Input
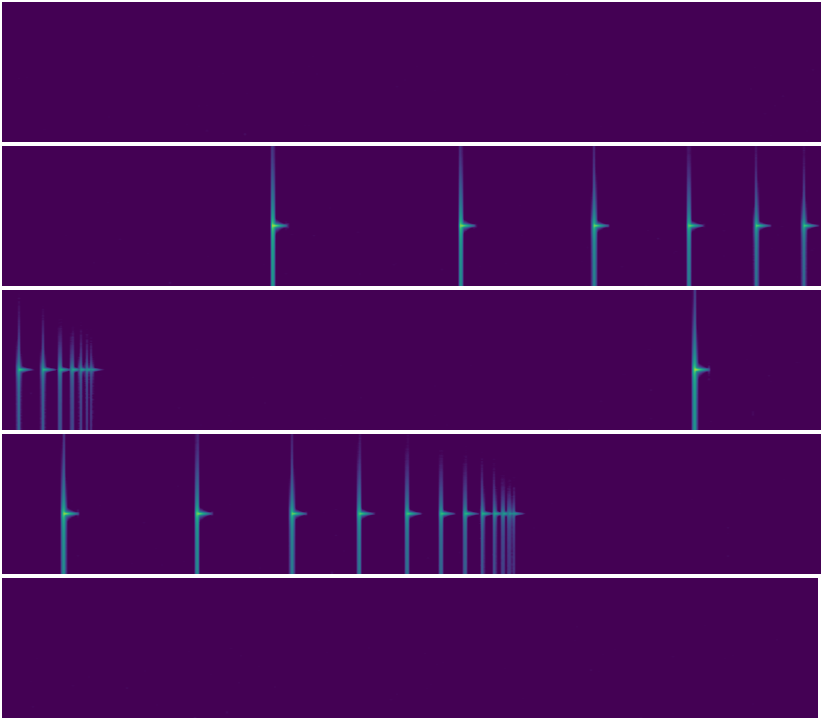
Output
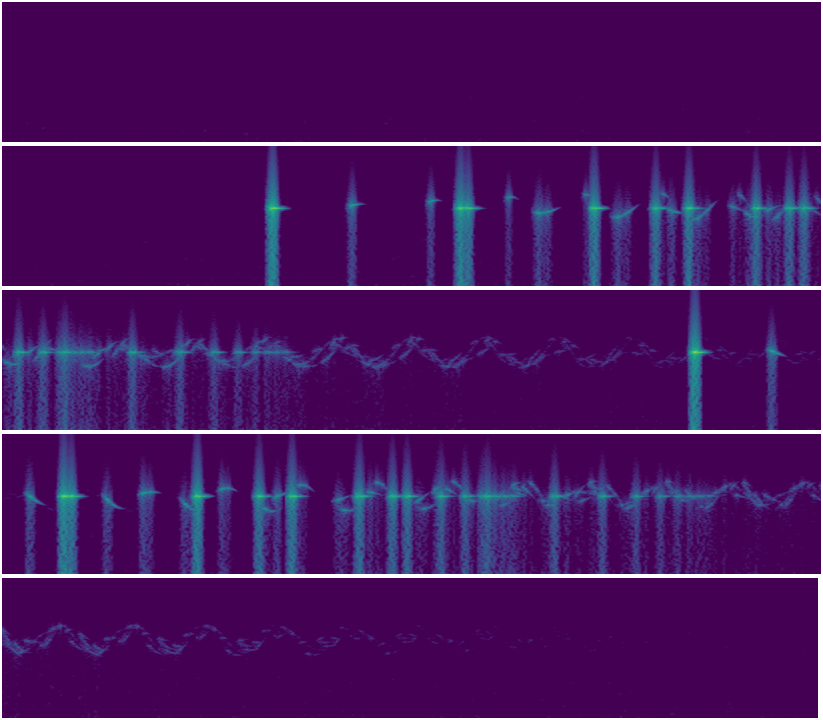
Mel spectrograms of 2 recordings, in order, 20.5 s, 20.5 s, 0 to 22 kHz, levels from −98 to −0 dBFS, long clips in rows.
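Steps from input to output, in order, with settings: frequency axis rescaled in octaves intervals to 124%; delay 976 ms -8.5 dB; modulated delay 392 ms, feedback 70%, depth 213 cents, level -22.5 dB; trim +5.5 dB

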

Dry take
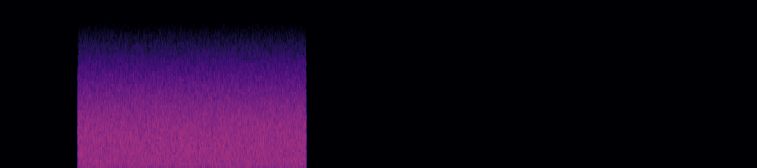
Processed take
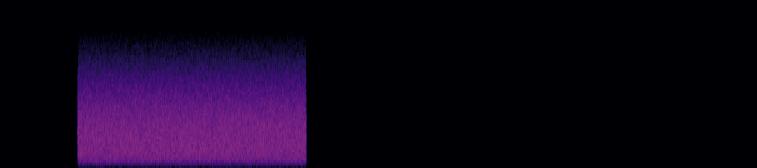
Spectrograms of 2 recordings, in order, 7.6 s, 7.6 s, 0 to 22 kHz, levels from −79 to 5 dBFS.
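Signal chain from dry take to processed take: high-pass 1.3 kHz 12 dB/octave; trim -5.5 dB

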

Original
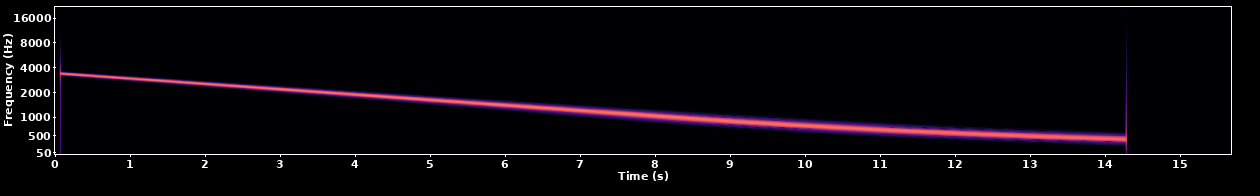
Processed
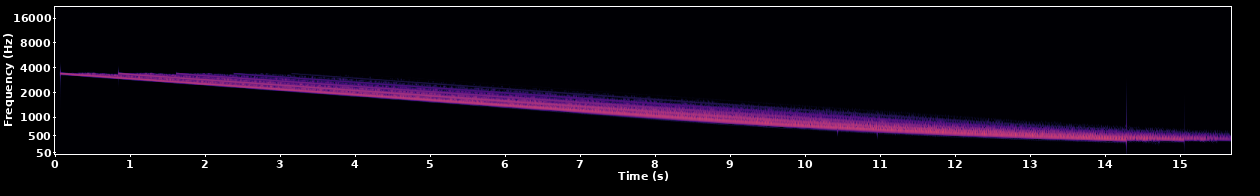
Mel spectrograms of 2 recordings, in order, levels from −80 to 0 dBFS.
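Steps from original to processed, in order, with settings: 10.43–10.96 s: peaking EQ 1.4 kHz +12 dB 2.5 oct; peak limiter -31 dBFS, peak gain reduction 15.5 dB; feedback delay 770 ms, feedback 37%, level -4 dB; gated-style reverb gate 460 ms rising, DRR 7.5 dB; trim -7.5 dB

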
